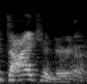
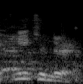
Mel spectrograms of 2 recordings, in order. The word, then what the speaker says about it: die Kinder: So if you ever forget how to pronounce Die Kinder, just remember, we don't kill little children in Germany. So you don't say Die Kinder, you say Die Kinder.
